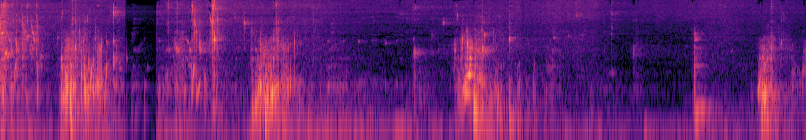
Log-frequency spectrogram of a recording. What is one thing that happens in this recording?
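A man gulps and swallows.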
